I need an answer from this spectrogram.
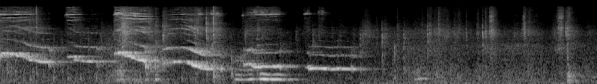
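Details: A playful Tibetan Terrier gives a run of clear, falling whines, several sliding down from high to lower pitch within three seconds, then fades to soft rustles.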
